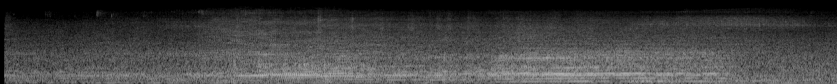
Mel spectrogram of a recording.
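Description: A motor vehicle's engine running in street traffic, getting louder from about two and a half seconds in as its note rises slowly, then holding.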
